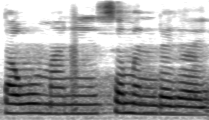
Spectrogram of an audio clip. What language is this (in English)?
Bodo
